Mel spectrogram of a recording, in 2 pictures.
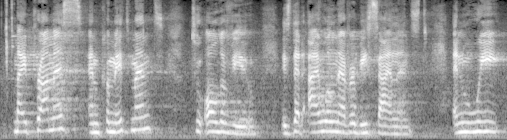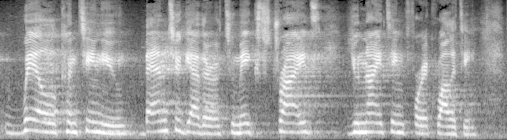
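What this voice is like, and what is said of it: Israeli-accented English. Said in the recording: “Is she French? ... She's Israeli. ... I couldn't place the accent.”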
